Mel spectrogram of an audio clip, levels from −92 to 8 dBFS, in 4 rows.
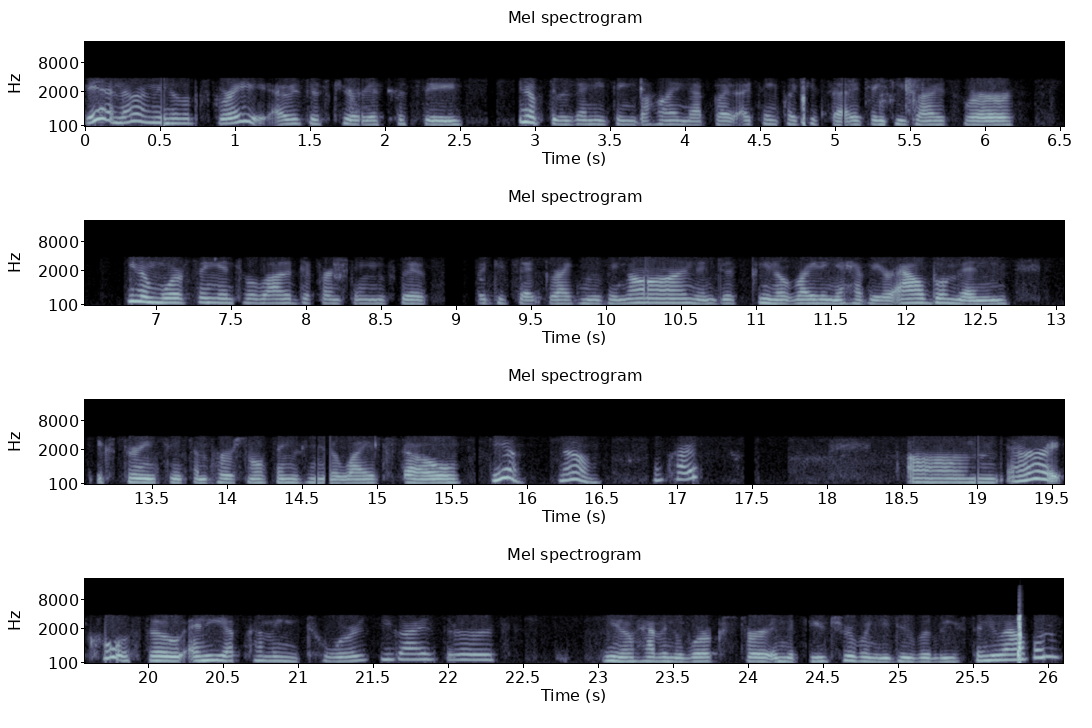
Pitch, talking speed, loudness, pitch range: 180 Hz, 220 wpm, -27 LUFS, 170-205 Hz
